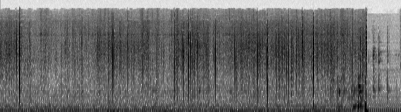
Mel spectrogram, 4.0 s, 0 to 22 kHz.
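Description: Surface noise of a 45 rpm vinyl record with no music playing: scattered crackles and pops over a low steady hum, with a few louder clicks near the end.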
